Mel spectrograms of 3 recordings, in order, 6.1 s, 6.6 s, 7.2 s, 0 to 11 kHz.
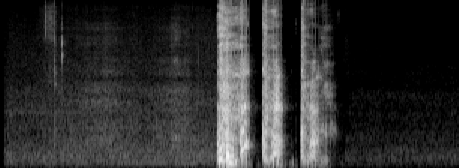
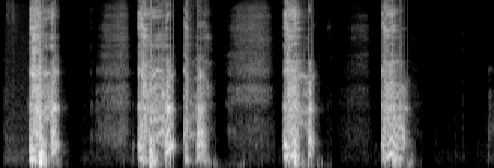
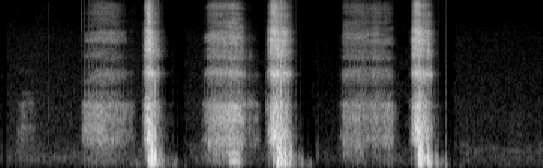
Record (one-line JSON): {"cough_length": "6.1 s", "cough_amplitude": 32768, "cough_signal_mean_std_ratio": 0.24, "three_cough_length": "6.6 s", "three_cough_amplitude": 32768, "three_cough_signal_mean_std_ratio": 0.33, "exhalation_length": "7.2 s", "exhalation_amplitude": 32768, "exhalation_signal_mean_std_ratio": 0.27, "survey_phase": "beta (2021-08-13 to 2022-03-07)", "age": "45-64", "gender": "Male", "wearing_mask": "No", "symptom_cough_any": true, "smoker_status": "Ex-smoker", "respiratory_condition_asthma": false, "respiratory_condition_other": false, "recruitment_source": "REACT", "submission_delay": "2 days", "covid_test_result": "Negative", "covid_test_method": "RT-qPCR", "influenza_a_test_result": "Unknown/Void", "influenza_b_test_result": "Unknown/Void"}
